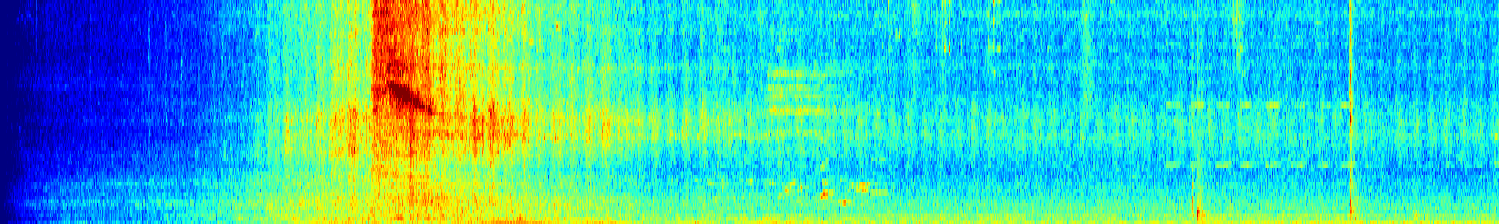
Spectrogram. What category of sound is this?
Soundscapes > Urban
